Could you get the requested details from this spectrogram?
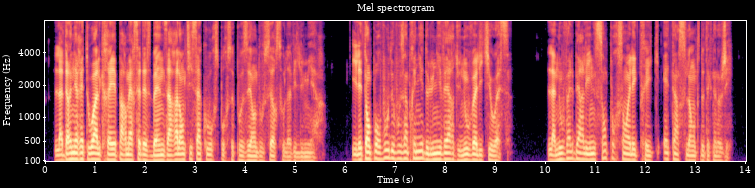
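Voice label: French, male, commercial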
